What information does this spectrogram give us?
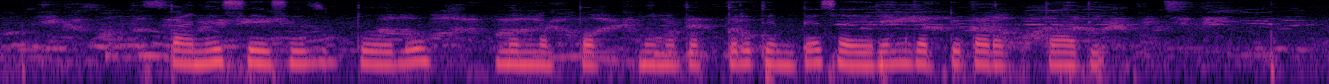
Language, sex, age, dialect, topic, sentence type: Telugu, female, 18-24, Utterandhra, agriculture, statement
